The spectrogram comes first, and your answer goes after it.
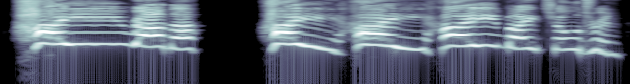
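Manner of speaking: high, loud calls over the herd; shouting commands. Acted. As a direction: yell across the plain to drive the cattle on. Herd-boy driving the stampeding buffalo.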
